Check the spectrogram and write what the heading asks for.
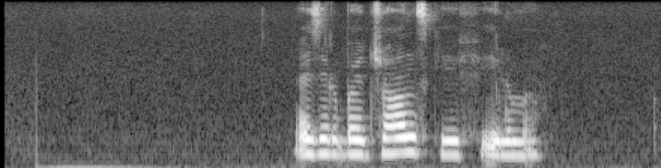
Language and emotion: Russian, neutral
